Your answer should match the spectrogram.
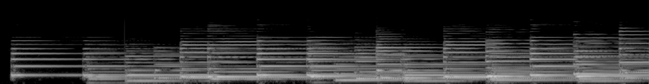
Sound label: Piano; Larice Music; America the Beautiful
